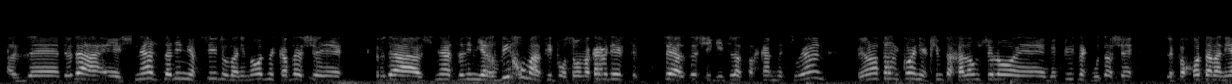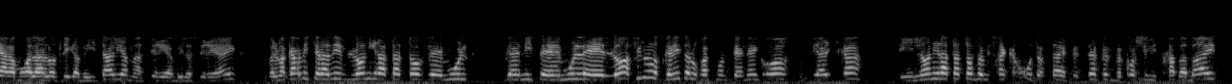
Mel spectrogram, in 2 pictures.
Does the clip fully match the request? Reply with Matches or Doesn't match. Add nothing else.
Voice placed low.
Doesn't match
